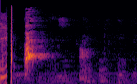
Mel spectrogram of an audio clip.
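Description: A single short, sharp bark from a small dog just after a click, followed by faint scattered sounds.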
